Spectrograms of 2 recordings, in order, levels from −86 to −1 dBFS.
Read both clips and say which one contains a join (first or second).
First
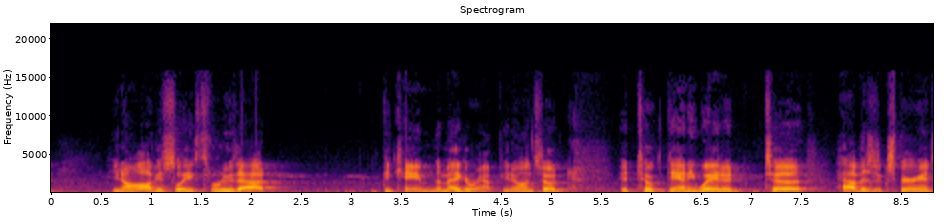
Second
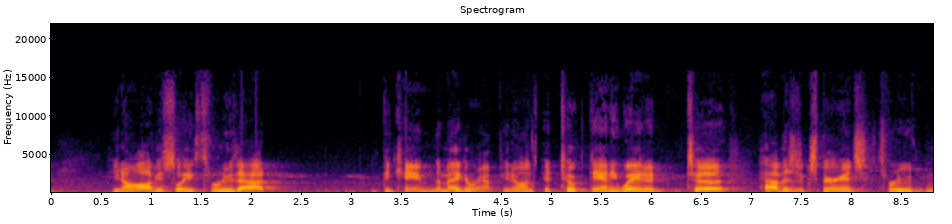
second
